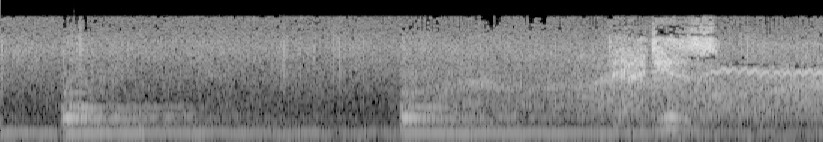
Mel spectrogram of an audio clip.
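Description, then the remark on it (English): A horse neighs once, a shrill, quavering whinny that rises and then falls away, heard over a steady low hum and a soft patter of hiss-like noise. “It is. Horse!”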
